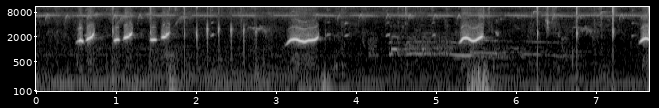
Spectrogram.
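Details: Tame, chatty sooty-headed bulbul singing: three short rising whistled notes in quick succession, then longer, louder wavering whistles spaced about two seconds apart, over a quiet background.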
